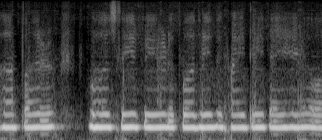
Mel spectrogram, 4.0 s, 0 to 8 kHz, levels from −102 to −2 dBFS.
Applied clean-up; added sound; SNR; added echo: neural separator model SepFormer DNS4.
